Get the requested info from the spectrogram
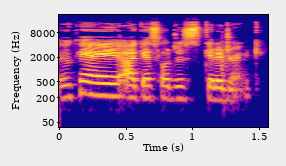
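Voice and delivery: ordinary talk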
